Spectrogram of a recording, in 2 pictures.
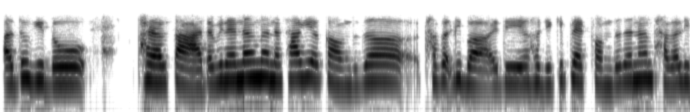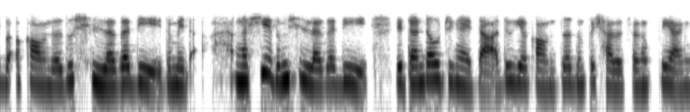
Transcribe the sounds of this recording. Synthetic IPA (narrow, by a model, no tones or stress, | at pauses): ɐduɡidɔ | pʰaɾɐltadɐbinɐnɐŋnɐnɐsaɡiɐkawn̚dudɐtʰaɡɐt̚libɐːjdiɦɐwzikːiplet̚pʰɔɾmdɐdɐnɐŋtʰaɡɐt̚libɐʔɐkawndɐːdusilːɐɡɐdidɔmitŋɐsiɐdumsilːɐɡɐdiɾitɐɾndawtɾiŋajdɐɐ̰duɡiɐkawndudɐːdumpɐjsadɐt͡ʃɐŋɐk̚pɐjani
